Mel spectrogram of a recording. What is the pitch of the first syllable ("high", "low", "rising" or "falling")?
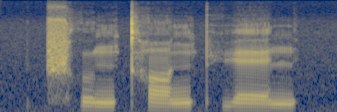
rising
